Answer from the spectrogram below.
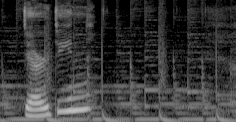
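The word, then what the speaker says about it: Déardaoin: mort wednesday is decading decating thursday is darden dardin friday is tahina tahina saturday is de sahan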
